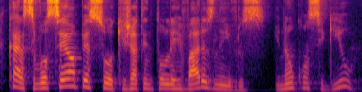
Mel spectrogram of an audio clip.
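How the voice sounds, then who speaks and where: Male guest, casual animated storyteller, repeats himself, lots of fillers. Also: a little high, fast talker. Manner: animated, repeats words, says "cara" often. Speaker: guest, Portuguese teacher.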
